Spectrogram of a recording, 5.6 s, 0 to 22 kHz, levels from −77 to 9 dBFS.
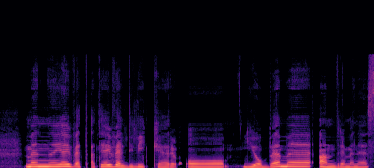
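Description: From start to end, the speech carries plainly audible codec damage, most likely from HE-AAC compression. Nothing reaches above about 14.9 kHz. The treble reaches higher than plain AAC would at this bitrate, but it is not the original. It has been rebuilt by spectral band replication, which copies lower bands upward under a coarse envelope. The copied harmonics do not line up with the real ones. S sounds turn gritty and lispy, with a metallic edge. This points to a low bitrate near 24 kbps.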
